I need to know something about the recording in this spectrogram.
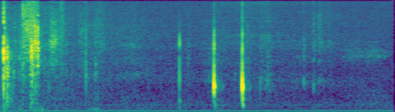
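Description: A book page turns with a soft rustle.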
